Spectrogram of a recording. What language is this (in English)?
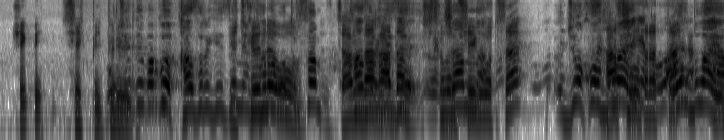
Kazakh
